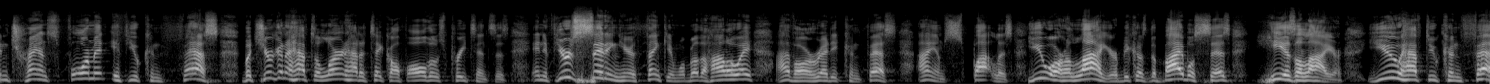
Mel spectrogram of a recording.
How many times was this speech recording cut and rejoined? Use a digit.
2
